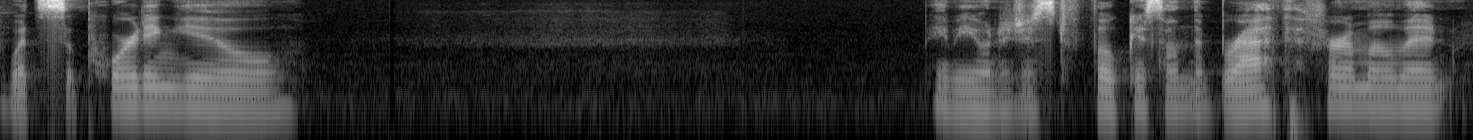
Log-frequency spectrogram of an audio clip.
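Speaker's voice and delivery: hushed, soothing lead-in to stillness; guided meditation. Real, not acted. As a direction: gently guide listeners inward, unhurried and calm.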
